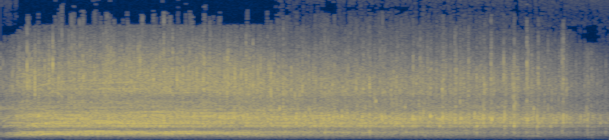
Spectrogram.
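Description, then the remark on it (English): An audience breaks into sustained applause during a sermon, a dense wash of many hands clapping at once, steady and loud throughout before easing off slightly at the end. No one speaks over it. “You know, preachers tell people to clap just so they get a chance to breathe, I think.”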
